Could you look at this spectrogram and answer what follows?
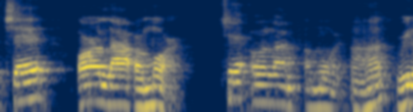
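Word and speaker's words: Chedorlaomer: Just pronounce each one the way it's broken down. So it's Chad, Arla, or More.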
